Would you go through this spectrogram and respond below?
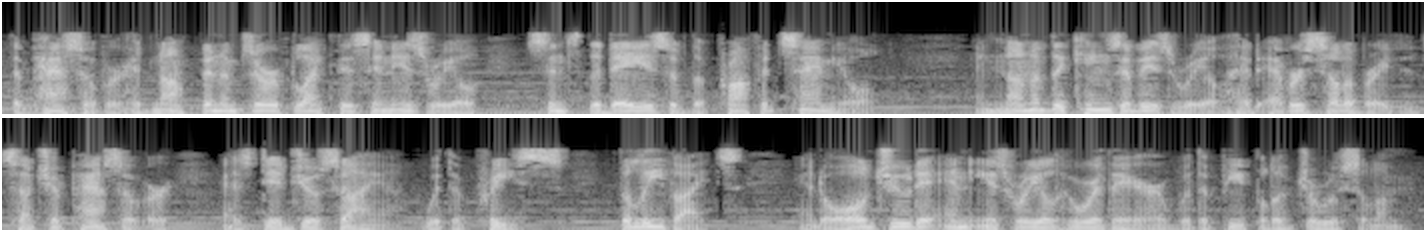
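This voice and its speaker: A man narrating scripture from a script in a solemn, measured storytelling manner. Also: low-pitched, lively intonation. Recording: dull band-limited sound, music underneath. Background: clear background music.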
